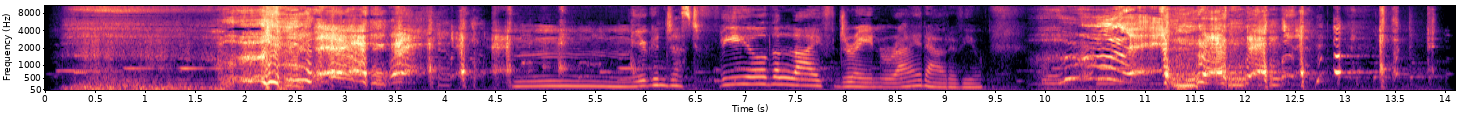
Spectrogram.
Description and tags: tobacco cough
From an audio play - this was a faux commercial about 'lingering death cigarettes'
Nasty cough followed by ---
Female voice: "You can just feel the life drain right out of you"
followed by another nasty cough.
speech, cigarettes, cough, female, voice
